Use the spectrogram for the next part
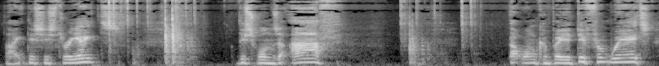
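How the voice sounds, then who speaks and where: A chatty man gives a practical, hands-on fishing tutorial while working in a small indoor workshop. He speaks unhurriedly in a slightly high voice, with background noise present.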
